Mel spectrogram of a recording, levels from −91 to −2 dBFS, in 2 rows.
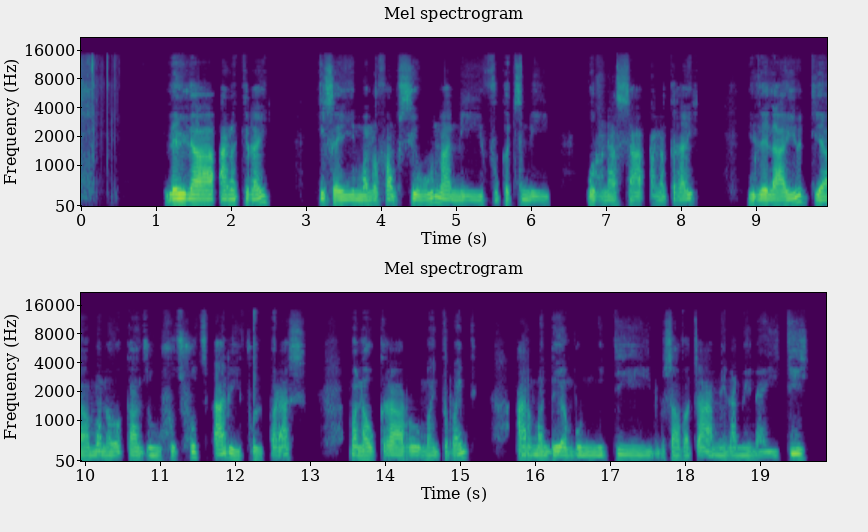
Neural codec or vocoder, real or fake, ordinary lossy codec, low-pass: codec, 44.1 kHz, 3.4 kbps, Pupu-Codec; fake; AAC, 64 kbps; 14.4 kHz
